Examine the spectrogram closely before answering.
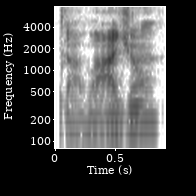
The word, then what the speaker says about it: caballo: Okay, so caballo, this is how you pronounce it in countries like Mexico, El Salvador, other not Uruguay.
